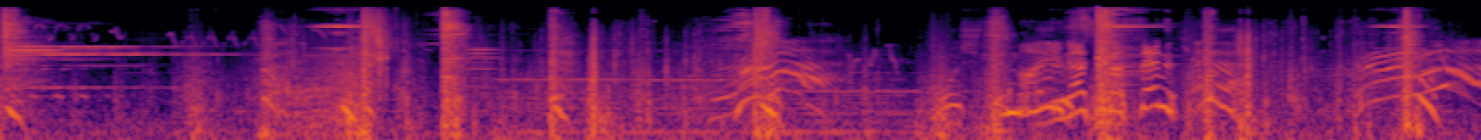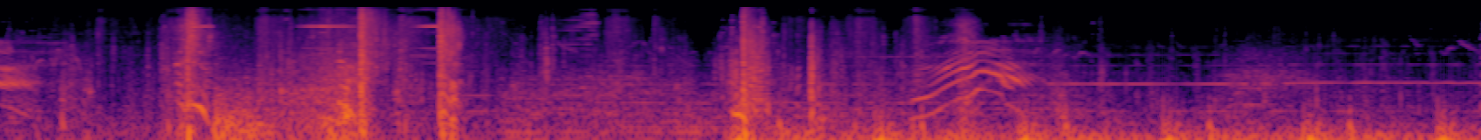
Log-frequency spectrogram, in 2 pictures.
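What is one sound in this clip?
Metal blades clash and clang repeatedly.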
